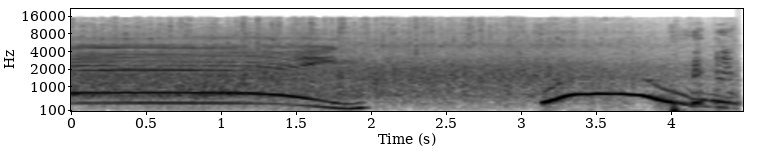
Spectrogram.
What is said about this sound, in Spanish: Sí, denle un fuerte aplauso a la diseñadora de modas y reina de Avalon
